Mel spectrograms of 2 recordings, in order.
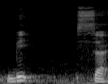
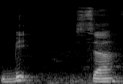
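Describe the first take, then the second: No difference in how they are said.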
